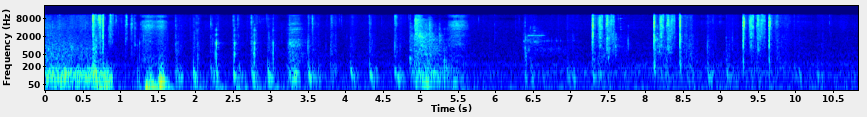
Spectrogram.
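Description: Footsteps thud quickly over dirt and then a hollow wooden floor.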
